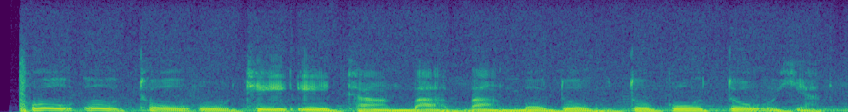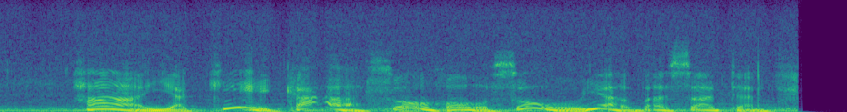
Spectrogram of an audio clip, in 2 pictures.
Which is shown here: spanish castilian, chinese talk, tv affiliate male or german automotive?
chinese talk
